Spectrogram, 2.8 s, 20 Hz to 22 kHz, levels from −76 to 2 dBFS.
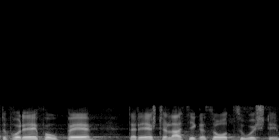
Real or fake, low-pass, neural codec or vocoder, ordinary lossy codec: real; 5.4 kHz; none; none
